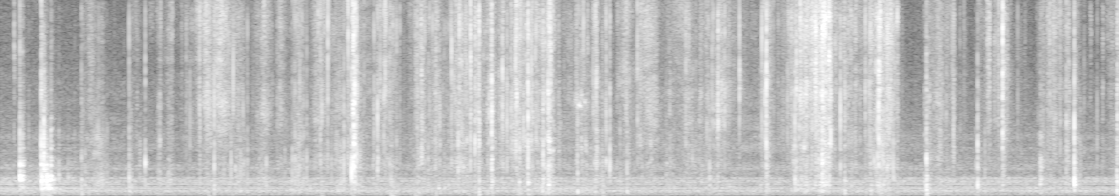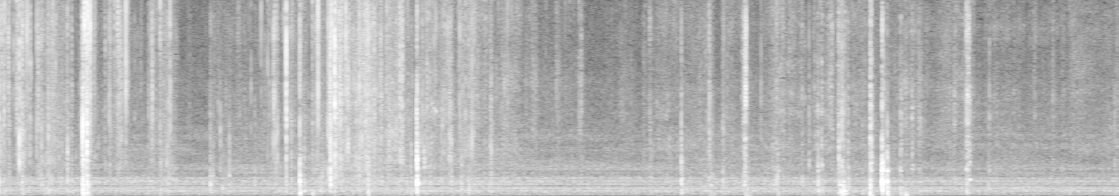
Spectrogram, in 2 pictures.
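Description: Clear plastic shrink wrap being torn and peeled off a cardboard trading-card booster box, crinkling and crackling irregularly. It grows quieter in the last several seconds, with a few sharp clicks.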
